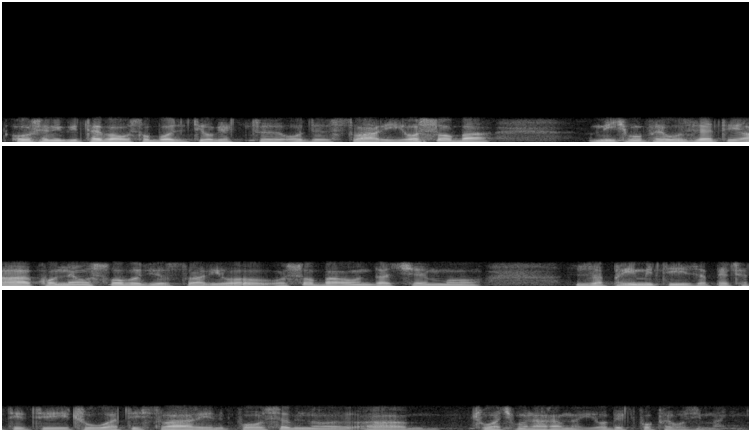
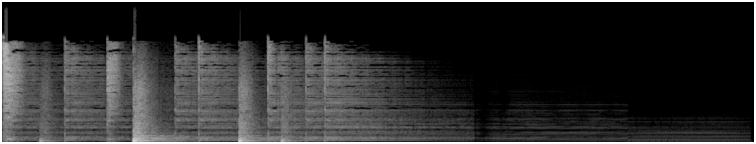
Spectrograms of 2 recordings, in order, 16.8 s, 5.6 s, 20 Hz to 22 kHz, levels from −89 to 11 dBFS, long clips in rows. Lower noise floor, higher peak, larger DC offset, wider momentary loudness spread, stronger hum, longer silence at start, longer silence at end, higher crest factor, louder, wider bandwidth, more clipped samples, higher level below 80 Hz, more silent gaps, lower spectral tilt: second, -47 dBFS vs -61 dBFS; second, -4 dBFS vs 0 dBFS; neither; second, 14 LU vs 18 LU; neither; about the same, 0.1 s vs 0 s; second, 0.05 s vs 2.7 s; about the same, 20 dB vs 22 dB; second, -24 LUFS vs -20 LUFS; second, 4 kHz vs 17 kHz; neither; second, -78 dBFS vs -48 dBFS; neither; first, -5.5 dB/octave vs -2.5 dB/octave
